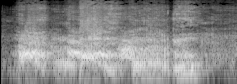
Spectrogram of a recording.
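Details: Tiger roaring: a loud, deep, rough roar held for about two seconds, swelling in three surges before trailing off, with no other clear sounds.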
